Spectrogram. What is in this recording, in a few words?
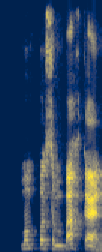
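"mempersembahkan", Malay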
